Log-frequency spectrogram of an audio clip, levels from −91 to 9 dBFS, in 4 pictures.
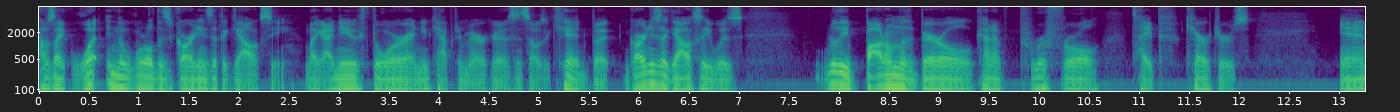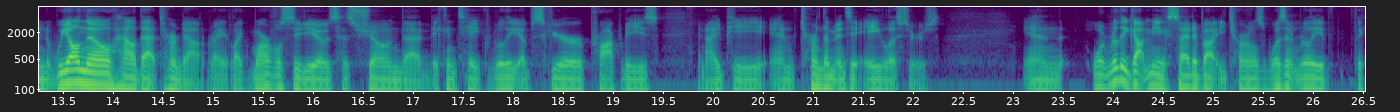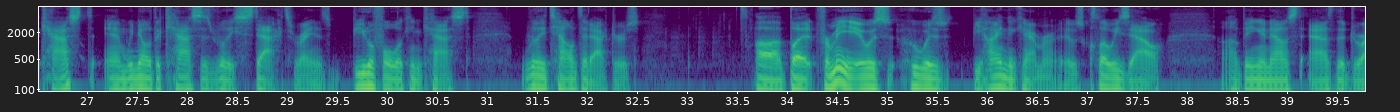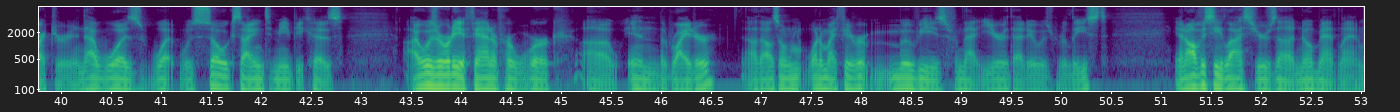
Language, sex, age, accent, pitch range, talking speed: English, male, 30-49, American, 80-110 Hz, 185 wpm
